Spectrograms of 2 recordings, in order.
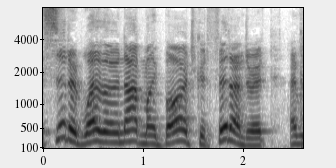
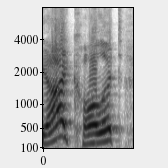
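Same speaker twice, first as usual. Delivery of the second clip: grand announcement; 8 semitones higher, 7 dB louder than usual. Acted. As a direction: announce it like a showman. Announcing his tale dramatically.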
